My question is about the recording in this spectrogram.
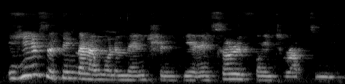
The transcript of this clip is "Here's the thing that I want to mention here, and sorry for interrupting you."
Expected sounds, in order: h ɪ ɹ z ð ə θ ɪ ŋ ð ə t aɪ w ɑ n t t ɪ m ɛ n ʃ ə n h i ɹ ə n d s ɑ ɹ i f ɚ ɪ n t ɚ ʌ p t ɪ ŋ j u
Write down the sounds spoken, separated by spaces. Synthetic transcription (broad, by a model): h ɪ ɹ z ð ə θ ɪ ŋ ð ə t aɪ w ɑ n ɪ m ɛ n ʃ ə n h i ɹ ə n s ɑ ɹ i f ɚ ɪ n t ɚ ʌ p t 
